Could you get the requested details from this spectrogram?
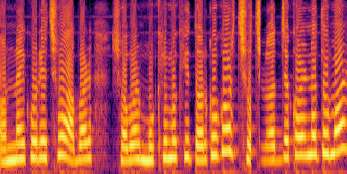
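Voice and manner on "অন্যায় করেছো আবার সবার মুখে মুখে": ordinary delivery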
